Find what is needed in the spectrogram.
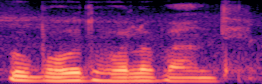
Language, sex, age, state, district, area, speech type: Odia, male, 45-60, Odisha, Koraput, urban, spontaneous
